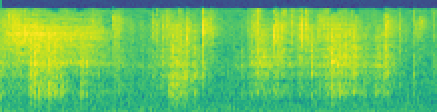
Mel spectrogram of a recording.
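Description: A small cardboard Jelly Belly box being worked open by hand, its packaging crinkling and rustling in irregular bursts, loudest at the start.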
